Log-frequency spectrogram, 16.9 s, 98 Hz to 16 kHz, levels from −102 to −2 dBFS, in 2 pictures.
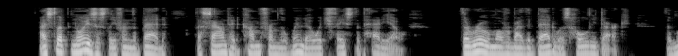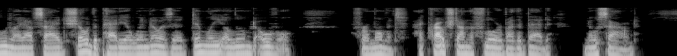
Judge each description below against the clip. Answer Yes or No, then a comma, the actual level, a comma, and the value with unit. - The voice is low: Yes, low, 110 Hz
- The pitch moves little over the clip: Yes, narrow, 2.3 semitones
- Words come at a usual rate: Yes, average, 180 wpm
